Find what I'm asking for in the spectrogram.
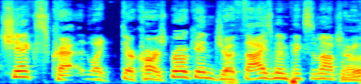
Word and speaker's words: Theismann: Theismann for Heisman. Fun fact, his last name's Theismann. He changed the way they say his name just to rhyme for Heisman.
